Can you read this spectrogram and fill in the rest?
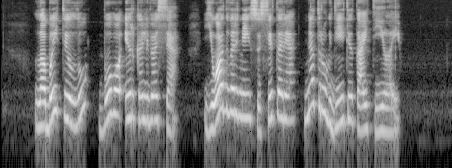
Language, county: Lithuanian, Vilnius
